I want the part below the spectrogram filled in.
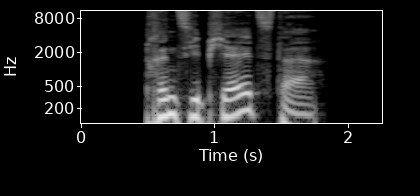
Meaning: inflection of prinzipiell: 1. strong/mixed nominative masculine singular superlative degree 2. strong genitive/dative feminine singular superlative degree 3. strong genitive plural superlative degree
- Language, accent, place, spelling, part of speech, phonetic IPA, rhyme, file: German, Germany, Berlin, prinzipiellster, adjective, [pʁɪnt͡siˈpi̯ɛlstɐ], -ɛlstɐ, De-prinzipiellster.ogg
